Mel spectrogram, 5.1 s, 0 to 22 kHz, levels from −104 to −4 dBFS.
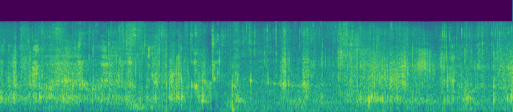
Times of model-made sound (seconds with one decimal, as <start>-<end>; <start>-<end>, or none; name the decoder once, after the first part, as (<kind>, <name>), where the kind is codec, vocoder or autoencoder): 1.2-2.4 (codec, HILCodec)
